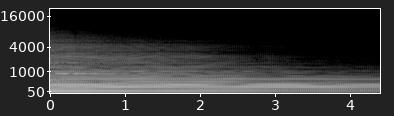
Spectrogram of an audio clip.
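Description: The final chord of a rock song played on distorted electric guitar, ringing out and slowly fading away.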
